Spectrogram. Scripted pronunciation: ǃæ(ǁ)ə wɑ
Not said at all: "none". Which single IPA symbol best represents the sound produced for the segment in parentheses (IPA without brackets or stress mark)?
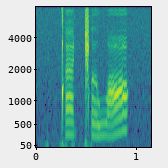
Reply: ǁ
